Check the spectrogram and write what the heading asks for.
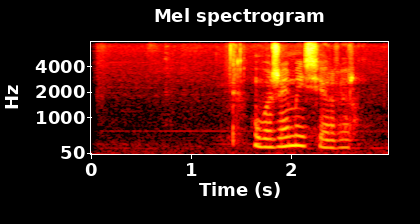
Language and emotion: Russian, neutral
